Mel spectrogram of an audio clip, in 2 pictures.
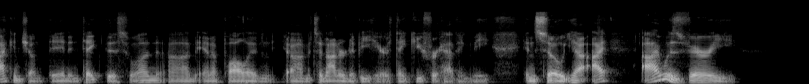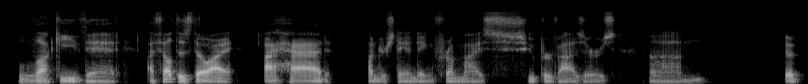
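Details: Adult male speech-language pathologist who stutters, speaking spontaneously on a panel; stuttering with audible word repetitions.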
